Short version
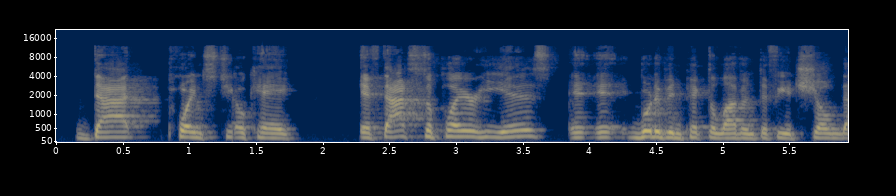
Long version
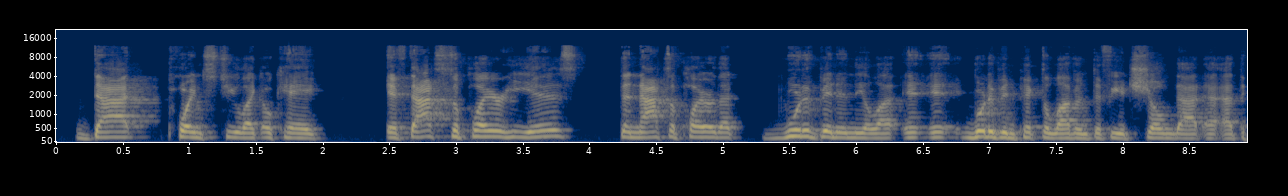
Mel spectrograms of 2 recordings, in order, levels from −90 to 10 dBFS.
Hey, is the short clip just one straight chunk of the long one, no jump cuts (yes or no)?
no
